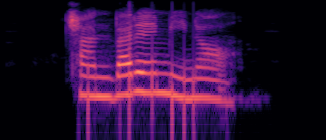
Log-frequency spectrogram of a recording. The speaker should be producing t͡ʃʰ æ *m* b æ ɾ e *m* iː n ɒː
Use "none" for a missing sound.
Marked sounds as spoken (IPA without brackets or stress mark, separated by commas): n, m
